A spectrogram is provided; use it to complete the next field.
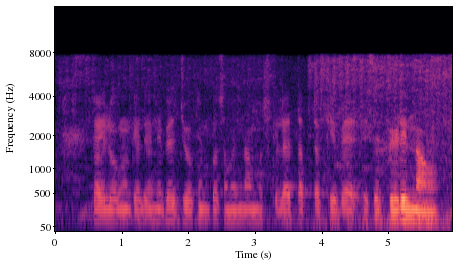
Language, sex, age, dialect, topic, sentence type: Hindi, male, 18-24, Kanauji Braj Bhasha, banking, statement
